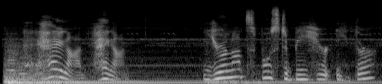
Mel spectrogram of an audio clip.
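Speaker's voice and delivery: ordinary talk, nothing marked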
